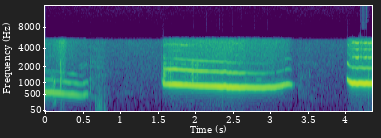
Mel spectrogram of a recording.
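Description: A Chihuahua howls in long, clear, mid-pitched notes that sag slightly and hold steady.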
